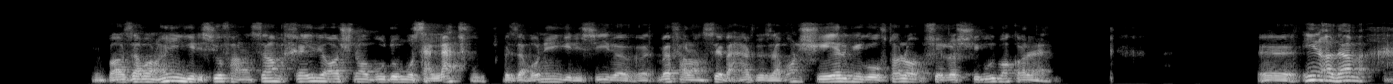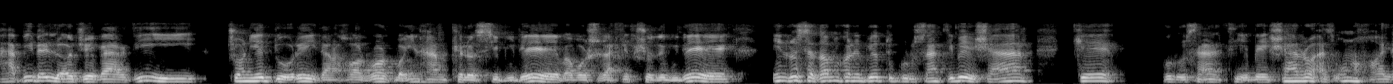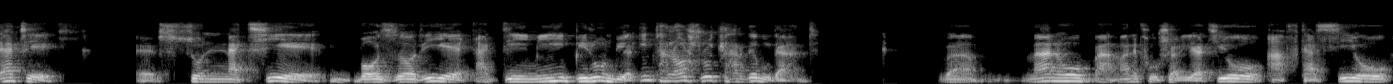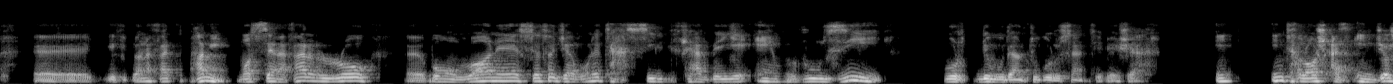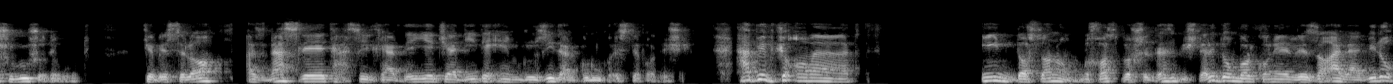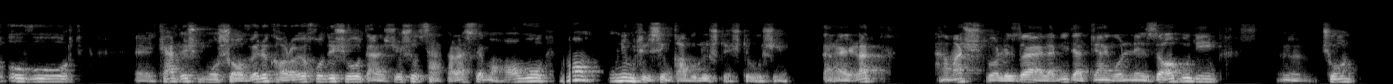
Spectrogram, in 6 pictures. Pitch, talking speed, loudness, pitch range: 135 Hz, 125 wpm, -19 LUFS, 115-150 Hz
